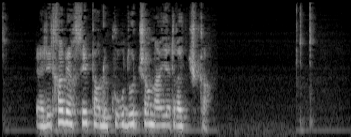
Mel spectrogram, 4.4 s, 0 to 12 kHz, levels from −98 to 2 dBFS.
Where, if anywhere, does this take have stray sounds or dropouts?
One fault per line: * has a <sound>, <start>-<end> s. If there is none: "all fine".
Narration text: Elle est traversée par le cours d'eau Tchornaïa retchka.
all fine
